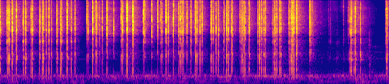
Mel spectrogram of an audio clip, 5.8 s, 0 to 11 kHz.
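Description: Long nails tap rapidly on the base and side of a pink metal biscuit tin, making about 28 quick, dry, bright clicks with almost no ring. The taps come in fast bursts with a few short pauses, centred around 3.7 kHz with little low end.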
